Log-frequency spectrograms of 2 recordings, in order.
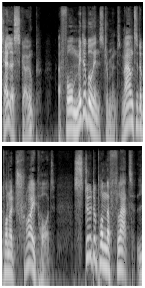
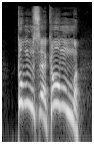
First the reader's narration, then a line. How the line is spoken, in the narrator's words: cried Franklin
